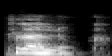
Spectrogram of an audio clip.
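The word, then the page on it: tlaloc: Nahuatl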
